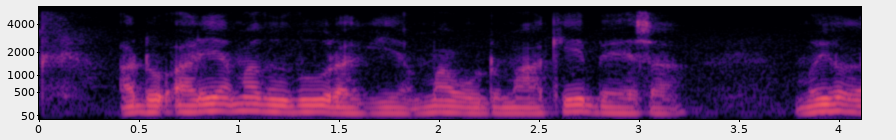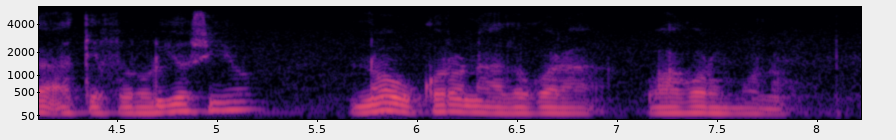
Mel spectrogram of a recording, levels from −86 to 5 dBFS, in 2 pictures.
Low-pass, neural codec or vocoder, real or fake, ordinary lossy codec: 5.4 kHz; none; real; none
